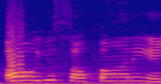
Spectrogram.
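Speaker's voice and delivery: high, slow mock-amused voice; laughing it off. Woman brushes off his threat, high slow feigned amusement. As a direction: draw it out high, playing it as a joke.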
